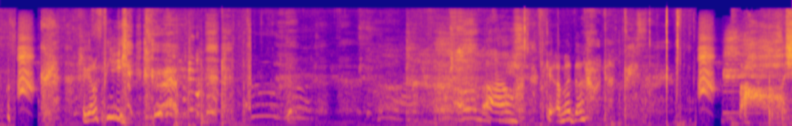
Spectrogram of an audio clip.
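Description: A young man groans and cries out in pain.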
